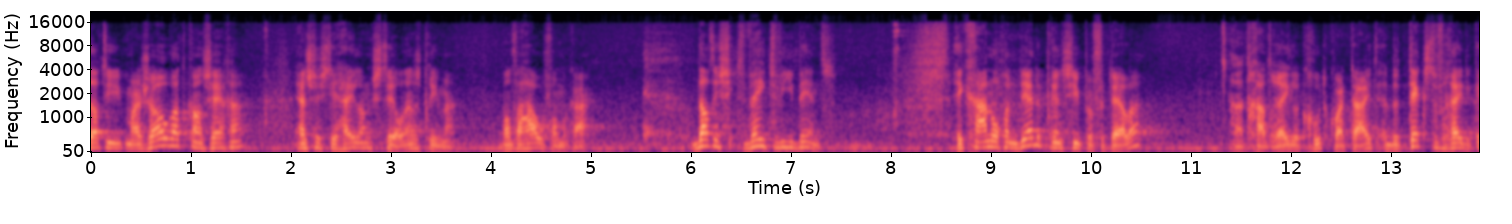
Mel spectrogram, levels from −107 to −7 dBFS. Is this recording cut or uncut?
cut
